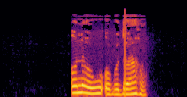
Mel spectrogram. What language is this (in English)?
Igbo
